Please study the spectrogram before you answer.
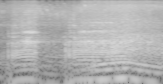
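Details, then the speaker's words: Paramotor engine after carburetor tuning: it picks up cleanly and the pitch climbs smoothly with no stumbling. It is idling slightly high with the propeller not spinning, no longer trying to die, and the low jet is working well. "Ooh, seems to be running better. It's certainly idling higher, but it'll stabilize if it's tuned right."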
